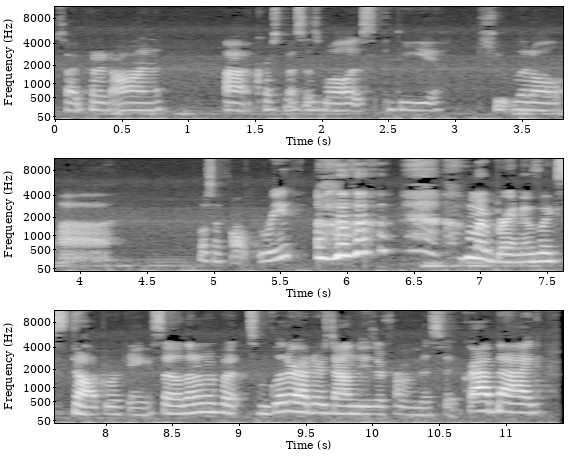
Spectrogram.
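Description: Bright-voiced woman rambling through a planner. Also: mid-range voice, animated, moderate pace, poor audio. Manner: chatty, giggly, rambling with many ums. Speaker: vlogger. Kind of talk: casual planner voice-over.

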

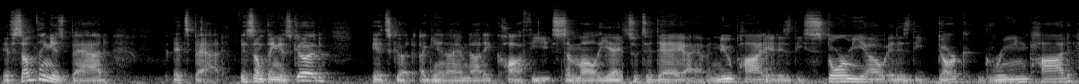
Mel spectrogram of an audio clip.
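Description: Chatty low-voiced man vlogging. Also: moderate pace, noisy background. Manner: chatty and self-deprecating. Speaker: running vlogger. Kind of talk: casual vlog chat.

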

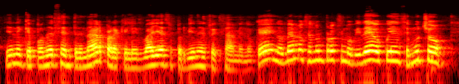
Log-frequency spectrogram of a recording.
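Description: A man's voice: a little high, animated, brisk, warm tone. A man teaching an exam-prep lesson in a chatty way, repeating words and checking in with "ok?". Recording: echoey room, dull lo-fi sound.

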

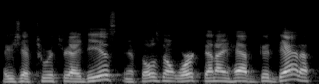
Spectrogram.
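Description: A middle-aged man, a fishing charter captain, explaining trip planning in casual, energetic interview talk in an indoor tackle shop. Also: fairly high pitch, lo-fi sound. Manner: energetic, gestures a lot, lists points rapidly.

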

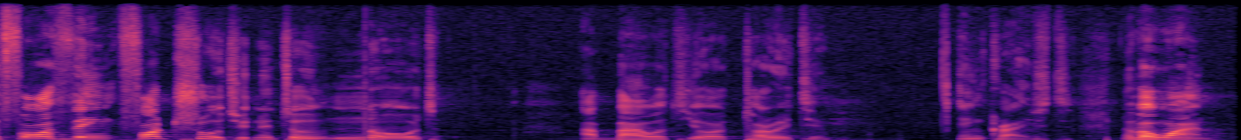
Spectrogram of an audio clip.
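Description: A man with a Nigerian accent, a pastor preaching a sermon, telling stories with acted-out dialogue and leading the congregation in call-and-response declarations. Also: medium pitch. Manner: exclamatory, peppers talk with praise shouts; vivid storytelling, acts out dialogue.

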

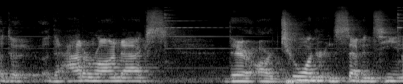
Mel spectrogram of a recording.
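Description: A man's voice: medium pitch, slight background noise. A young man from Vermont answering audience questions at a library talk, full of fillers and restarts. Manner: rambling, many fillers and restarts. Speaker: guest speaker. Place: library event room. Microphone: handheld mic. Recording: roomy sound from far off.

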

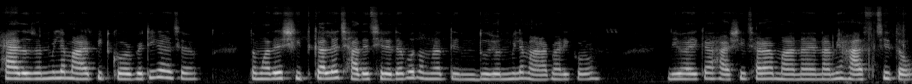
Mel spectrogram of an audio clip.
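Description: A woman from West Bengal chatting casually with viewers during a live stream. She has a cold and speaks softly and slowly. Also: high voice, level tone. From West Bengal, India.

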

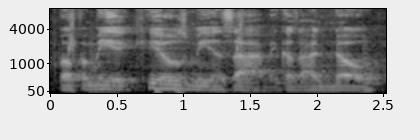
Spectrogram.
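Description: A man's voice: low voice, brisk, roomy sound, music in the background. A man hosting an eating video, telling a laid-back, colloquial story and often repeating "you know what I'm saying". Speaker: mukbang host.

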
